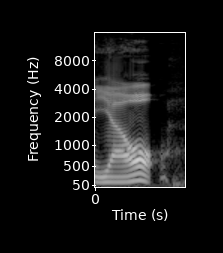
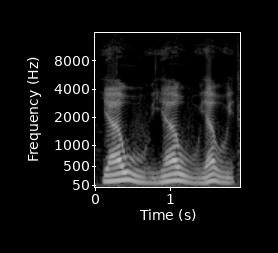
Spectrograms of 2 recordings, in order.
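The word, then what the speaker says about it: يوم: Ya, sekali lagi bukan yao. Bukan yao juga ya. Yau.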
